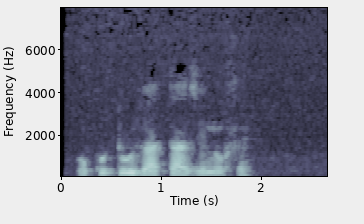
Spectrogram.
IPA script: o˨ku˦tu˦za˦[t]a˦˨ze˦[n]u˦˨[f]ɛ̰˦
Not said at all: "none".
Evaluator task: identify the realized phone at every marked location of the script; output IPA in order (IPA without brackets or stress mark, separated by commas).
t, n, f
